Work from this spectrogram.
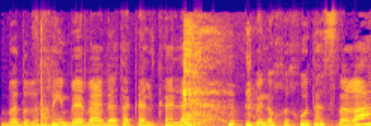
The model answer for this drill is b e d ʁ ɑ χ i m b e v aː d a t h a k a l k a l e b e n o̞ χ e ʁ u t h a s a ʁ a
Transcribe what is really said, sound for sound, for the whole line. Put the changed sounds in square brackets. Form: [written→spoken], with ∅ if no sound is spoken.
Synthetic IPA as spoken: b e d ʁ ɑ χ i m b e v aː d a t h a k a l k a l [e→a] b e n o̞ χ e [ʁ→χ] u t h a s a ʁ a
